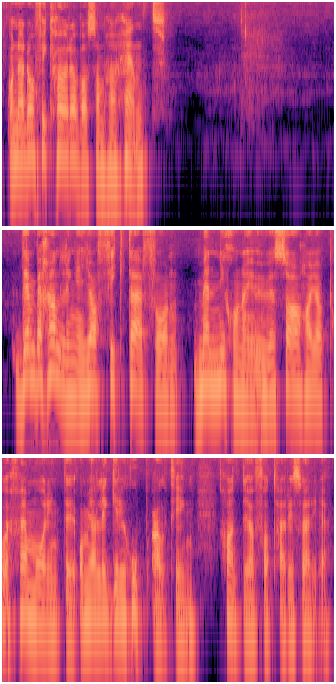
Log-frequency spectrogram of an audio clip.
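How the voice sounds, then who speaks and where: A woman's voice: sits low, darkish tone. A woman in her forties from Sweden, a podcast guest giving a personal account in conversation. She recounts events in detail, acts out the dialogue she quotes, and often breaks off and restarts her sentences.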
